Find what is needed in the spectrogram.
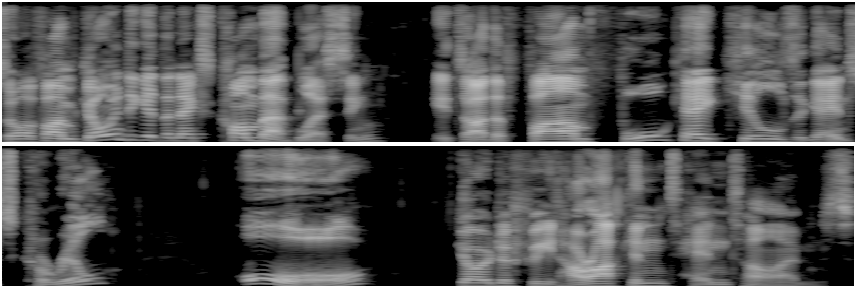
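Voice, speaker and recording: A man with an Australian accent talks at a moderate pace and a fairly high pitch. His voice has vocal fry and very wide pitch swings. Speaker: gaming YouTuber. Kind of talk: gameplay commentary voice-over.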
